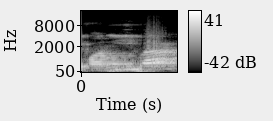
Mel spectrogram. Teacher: ini mad iwad, dua harakat, ganti tanwinnya menjadi fathah biasa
